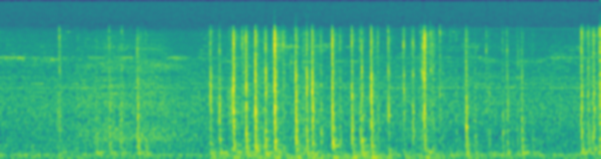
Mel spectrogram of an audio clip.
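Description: Faint typing on a computer keyboard: a quick, irregular run of key clicks starting about two seconds in.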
